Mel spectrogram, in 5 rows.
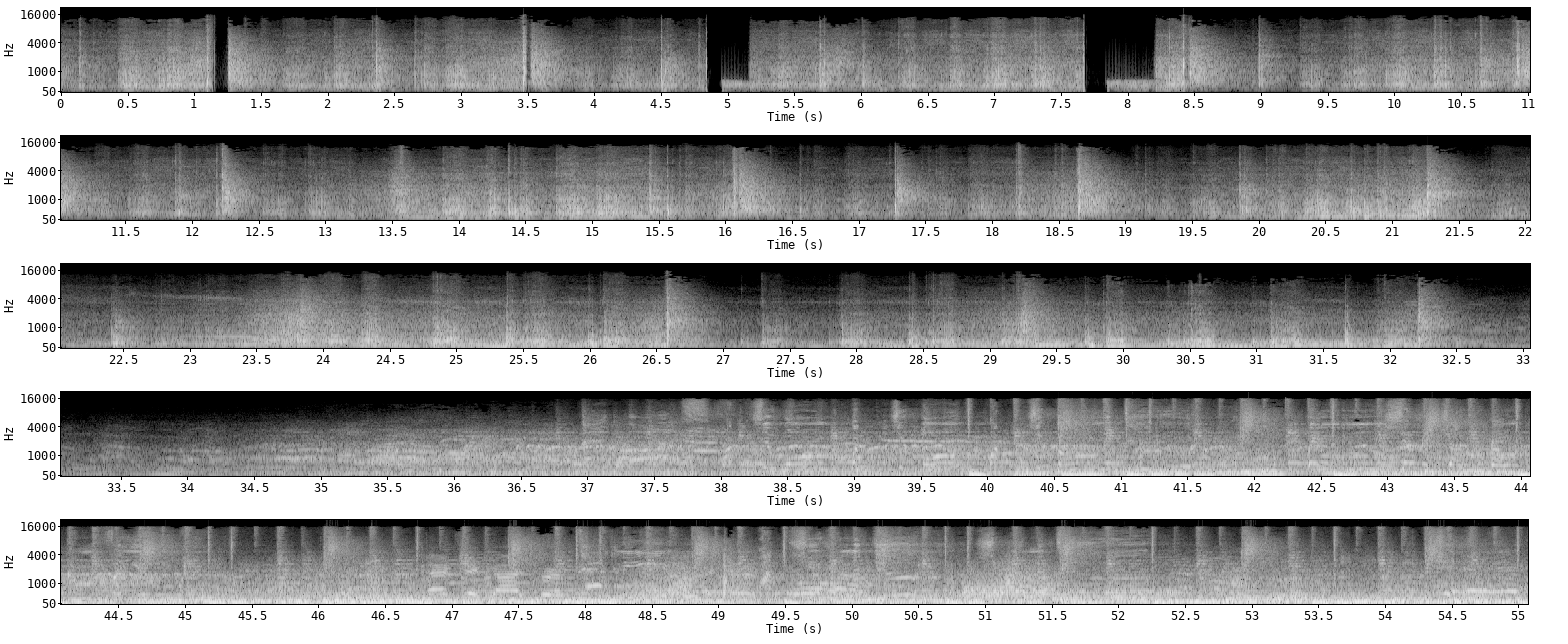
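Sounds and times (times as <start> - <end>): car engines revving: 0.0 - 55.0.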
